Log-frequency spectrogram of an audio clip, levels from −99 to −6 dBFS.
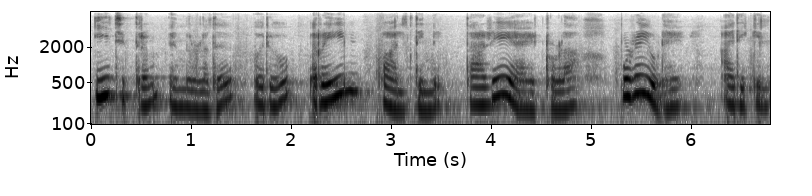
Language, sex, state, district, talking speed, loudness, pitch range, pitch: Malayalam, female, Kerala, Kasaragod, 90 wpm, -17 LUFS, 195-255 Hz, 210 Hz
